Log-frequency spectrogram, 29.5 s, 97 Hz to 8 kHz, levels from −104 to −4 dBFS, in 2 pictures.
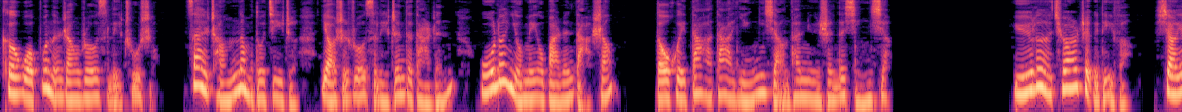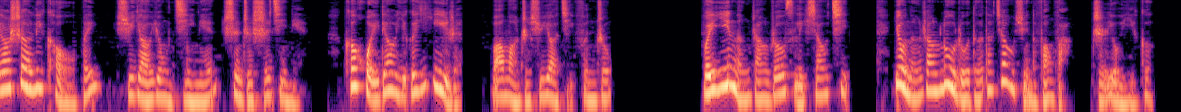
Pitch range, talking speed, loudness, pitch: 155-220 Hz, 225 characters per minute, -23 LUFS, 170 Hz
